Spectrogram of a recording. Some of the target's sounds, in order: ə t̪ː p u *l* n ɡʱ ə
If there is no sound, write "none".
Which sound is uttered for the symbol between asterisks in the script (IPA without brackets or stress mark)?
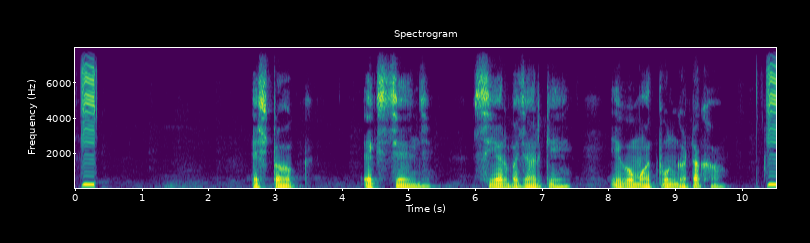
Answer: ɾ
